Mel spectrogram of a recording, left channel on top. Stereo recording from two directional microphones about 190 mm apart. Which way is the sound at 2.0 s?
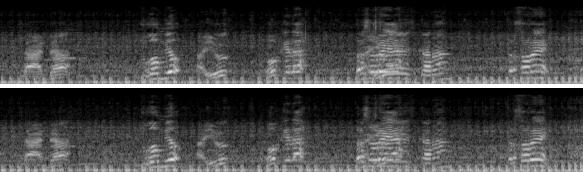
40° left (ahead or behind).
